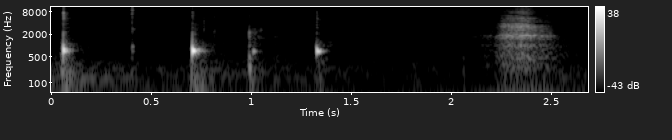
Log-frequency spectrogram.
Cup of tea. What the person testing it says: The sloshing around of my tea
